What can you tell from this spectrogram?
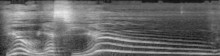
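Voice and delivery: loud, high emphatic you; emphatic call-out. Real, not acted. Calling straight out to Lou, loud and high. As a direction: jab the word you at Lou.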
